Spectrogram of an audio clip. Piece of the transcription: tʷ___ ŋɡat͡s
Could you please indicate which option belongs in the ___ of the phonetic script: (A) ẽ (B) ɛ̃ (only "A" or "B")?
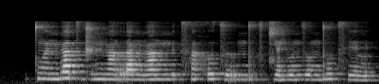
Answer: B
